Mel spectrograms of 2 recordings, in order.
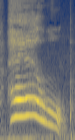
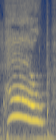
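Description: First: Louder, higher cry for help; shouted. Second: Loud high cry for help; shouted. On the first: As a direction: yell it out again. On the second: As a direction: call out in panic. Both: Acted. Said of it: "they all shouted".

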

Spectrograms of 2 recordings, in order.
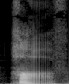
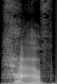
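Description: First: "half" as "hahf", long open vowel; British vowel. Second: "Half" as "haff", said softly; short a as in "cat" on "Half"; American vowel. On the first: Teacher offering a choice, British "hahf". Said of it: "而英式发音会读成half". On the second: Teacher offering a choice, American "haff". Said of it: "美式发音中读作half". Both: Shown as a demonstration.

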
